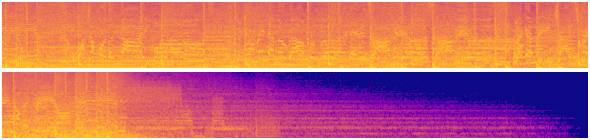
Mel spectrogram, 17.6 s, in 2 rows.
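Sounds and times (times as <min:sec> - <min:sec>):
rapping: 0:00.0 - 0:10.6.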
